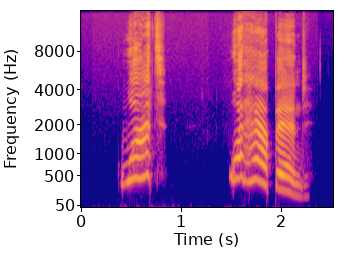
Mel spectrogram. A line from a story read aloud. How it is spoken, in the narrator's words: cried out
